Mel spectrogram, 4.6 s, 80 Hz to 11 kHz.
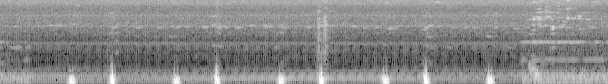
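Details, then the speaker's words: Normal heart sounds on stethoscope auscultation at the pulmonic area during a physical examination demonstration: regular clean lub-dub at about 75 per minute with no extra sounds. "warm the stethoscope listen first in the aortic area the pulmonic area"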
